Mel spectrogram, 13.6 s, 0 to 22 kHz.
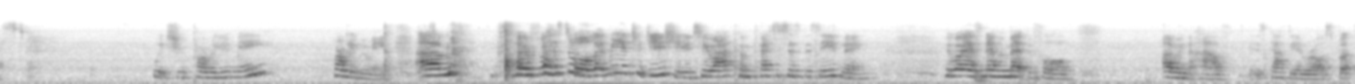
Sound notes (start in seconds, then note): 4.3 laughs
